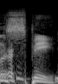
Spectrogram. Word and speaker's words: Spieth: It's Spieth, with T-H.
